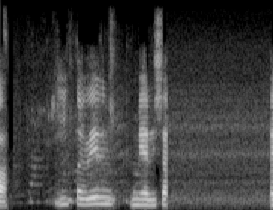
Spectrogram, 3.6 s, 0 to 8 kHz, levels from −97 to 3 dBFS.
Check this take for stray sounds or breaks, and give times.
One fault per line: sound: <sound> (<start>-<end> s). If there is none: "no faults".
no faults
